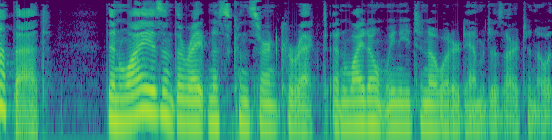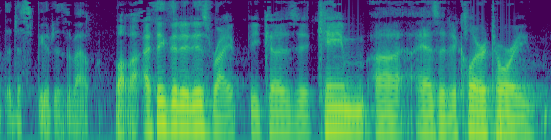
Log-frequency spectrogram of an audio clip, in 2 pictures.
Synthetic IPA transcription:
ət̪̚ðæ̰t̪̚ | ðɨ̃nwaɪɪzɨ̃nðɨɹaɪp̚nɨskʰn̩sɜ̃˞nkʰə˞ɛk̚tʰɨ̰̃nwaɪɾõʊ̃nʔ̚winid̚tʰɨnoʊwʌɾə̰˞dæ̰mɨd͡ʒɨ̰zə̰˞ɾɨno̰ʊwʌt̪̚ðɨdɨspjʉ̰ɾɨzəba̰ʊt̚wɛ̰lˠaɪθɪ̃ŋk̚ðɨɾɨɾɪzɹaɪt̚b̥ɨkʰʌzɪt̚kʰẽɪ̃mɨzɨdɨkʰl̥ɛɹɨtʰɔɹi

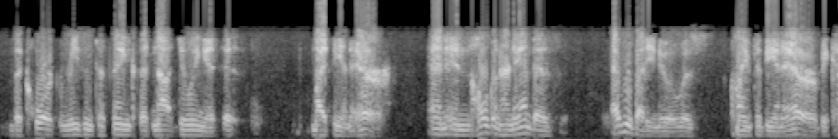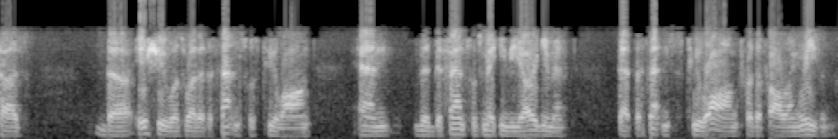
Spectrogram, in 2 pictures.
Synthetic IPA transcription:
ðɨkʰɔɹt̚ɹizn̩tʰɨθɪ̃ŋk̚ðɨtⁿnət̚d̥ʉɪ̃ŋɪɾɪt̚ | maɪt̚b̥iɨ̃nɛɹə˞ | ʔɨ̃nɪ̃nhoʊlˠɡə̃nhə˞næ̃ndɨz | ɛvɹibɑɾinjʉɨt̚wʌz̥ | kʰl̥ẽɪ̃mtʰɨbiɨ̃ñɛɹə˞bɨkʰʌz | ðiʔɪʃʉwʌzwɛðə˞ðɨsɛ̃ɾ̃ʔn̩swʌz̥tʰʉlɔ̃ŋ | ʔɨ̃n | ðɨdɨfɛ̃nswʌzmeɪkɪ̃ŋðiɑɹɡjɨmɨ̃n | ðɨt̪̚ðɨsɛ̃ɾ̃ʔn̩sɨz̥tʰʉlɔ̃ŋfə˞ðəfɑlˠoʊɪ̃ŋɹizɨ̃n̩

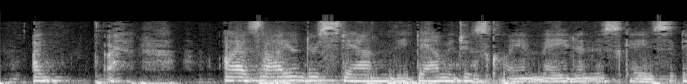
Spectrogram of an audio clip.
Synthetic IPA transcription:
ɨzaɪʌ̃ndə˞stæ̃nðɨdæmɨd͡ʒɨz̥kʰl̥ẽɪ̃mːeɪɾɨ̃nðɪskʰeɪs

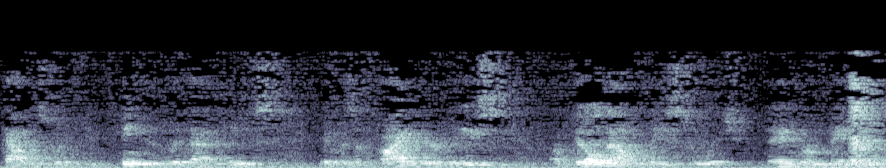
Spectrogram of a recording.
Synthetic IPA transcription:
kʰaʊəzwəɾ̥kʰɨ̃n̩tʰɪ̃nɨd̚wɨðɨtˡlis | ɨt̚wʌzəfaɪvjɪɹlis | əbɪlˠdaʊtlistʰəwɪt͡ʃ | ðeɪɹəmẽɪ̃n

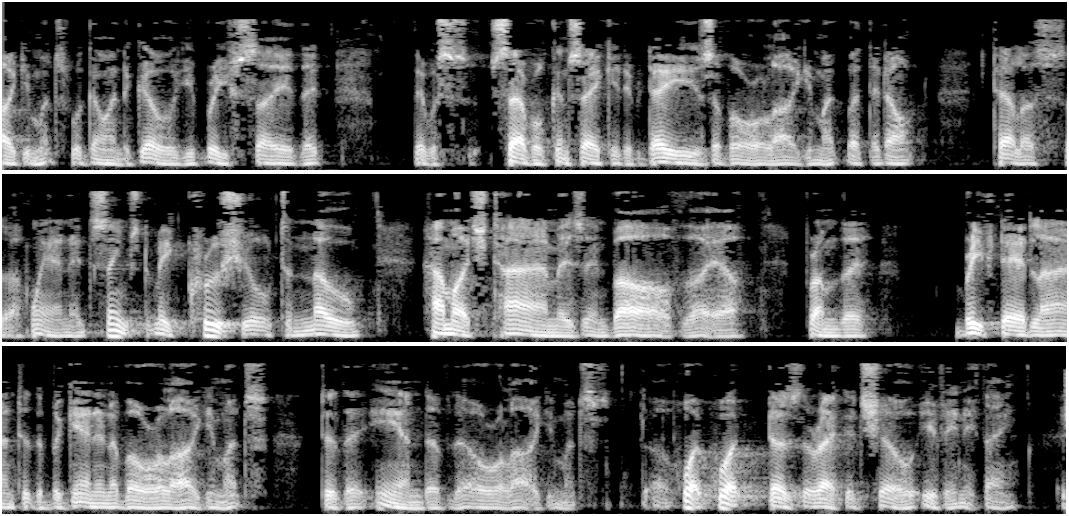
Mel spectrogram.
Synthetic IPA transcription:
ɑɹɡjɨmə̃ntswə˞ɡoʊɪ̃ŋtʰɨɡoʊjɨbɹifseɪðɨt̪̚ | ðə˞wʌz̥sɛvɹl̩ˠkʰɨ̃nsɛkjɨɾɨvdeɪzʌvɔɹl̩ˠɑɹɡjɨmə̃nb̥ʌt̪̚ðeɪdõʊ̃n | tʰɛlˠʌswɨ̃nɪtsĩmz̥tʰəmikʰɹ̥ʉʃl̩ˠtʰɨnoʊhaʊmʌt͡ʃtʰãɪ̃mɪzɪ̃ɱvɑlˠvð | fɹʌ̃mðɨ | bɹifd̥ɛdˡlãɪ̃ntʰɨðɨbɨɡɪ̃nɪ̃ŋʌvɔɹl̩ˠɑɹɡjɨmə̃nts | tʰɨðiʔɛ̃ndʌvðiɔɹl̩ˠɑ̰ɹɡjɨmə̃nts | wʌt̚wʌt̚d̥ʌzðəɹɛkə˞d̥ʃoʊʔɪfɛnḭθɪ̃ŋ

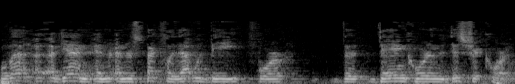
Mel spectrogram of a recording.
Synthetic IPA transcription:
wɛlˠðəɾɨɡɛ̃nɨ̃nɨ̃nɹɨspɛk̚tfl̩ˠiðəʔ̚wəd̚bifə˞ | ðɨdeɪɨ̃ŋkʰɔɹɾɨ̃nðɨdɪstɹ̥ɨkʰɔɹt̚

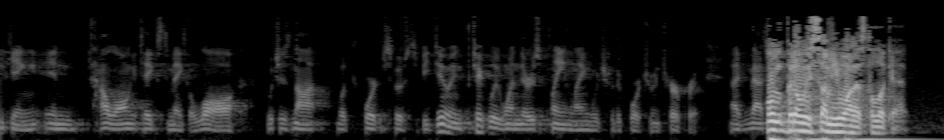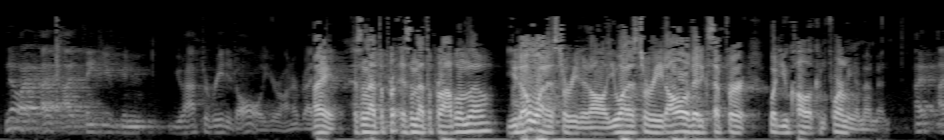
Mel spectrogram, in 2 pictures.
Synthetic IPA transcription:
ŋkɪ̃ŋɪ̃nhaʊlɔ̃ŋɨtʰeɪkstʰəmeɪkəlɔ̰ | wɨt͡ʃɨznə̰t̚wʌt̪̚ðə̥kʰɔɹɾz̥sə̥poʊz̥tʰəbidʉɪ̃ŋpʰə˞tʰɪkjl̩ˠiwə̃nðə˞ɨz̥pʰl̥ẽɪ̃nlæ̃ŋɡwɨd̥fə˞ðɨkʰɔɹtʰɨɨ̃ntʰɜ˞pɹɨt | naɪθɪ̃ŋk̚ðæõʊ̃nibʌɾõʊnlisʌ̃mjɨwɑ̃ntʌstʰəlʊkɨt̚ | noʊaɪaɪaɪθɪ̃ŋkjɨkɨ̃n | jɨhæftɨɹiɾɨɾɔlˠjə˞ɑ̰̃nə˞bʌaɪɹaɪt̚ɪzn̩ðət̪̚ðəpʰɪzn̩ðət̪̚ðəpʰɹ̥ɑblə̃mðoʊjɨɾõʊ̃nʔ̚wɑ̃ñʌstʰəɹiɾɨɾɔlˠjɨwɑ̃ɾtʌstʰəɹiɾɔlˠʌvɨɾɨksɛp̚tfə˞wʌt͡ʃɨkʰɔlˠəkʰɱfɔɹmɪ̃ŋɨmɛ̃nmɨ̃n̩t̚ | ɪ

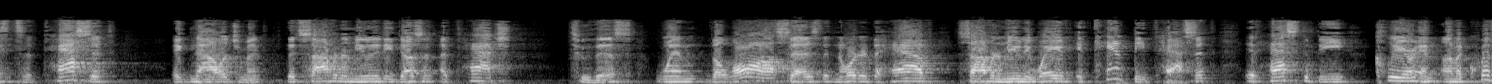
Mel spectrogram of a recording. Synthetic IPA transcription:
zɨtsɨtʰæsɨɾ | ɨk̚nɑlˠəd͡ʒmɨ̃nðɨtsɑvɹə̃nɨmjʉnɨɾidʌzɨ̃ntɨtʰæt͡ʃ | tʰɨðɪswɨ̃nðəlɔsɛzðɨɾ̃nɔɹɾə˞ɾɨɨv̥sɑvɹə̃nɨmjʉnɨɾiweɪvdɨt̚kʰæ̃nb̥itʰæ̰sɨɾ | ɨt̚hɨz̥tɨbi | kʰl̥ɪɹɨ̃nʌ̃nɨkʰw̥ɪ

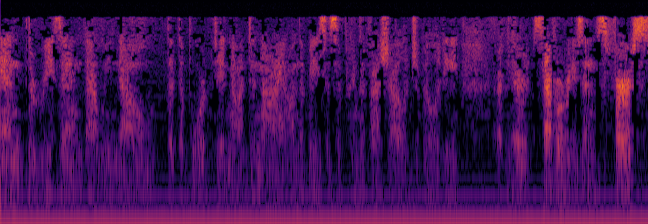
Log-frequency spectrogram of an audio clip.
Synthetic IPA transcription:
ɨ̃nðɨɹizɨ̃nðɨt̚winoʊ | ðɨt̪̚ðəbɔɹt̚d̥ɨdⁿnət̚d̥ɨnaɪə̃nðɨbeɪsɨsʌv̥pʰɹ̥ĩmɨfæ̰ʃɛ̰lˠɨd͡ʒɨbɪlˠəɾi | ðə˞ | sɛvɹl̩ˠɹizɨ̰̃nz̥fɜ˞st

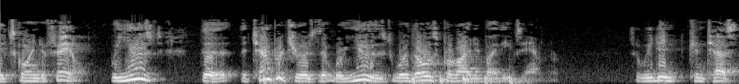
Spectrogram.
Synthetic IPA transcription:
ɨtsɡ̥oʊɪ̃ŋtʰɨfeɪlˠ | wijʉzðɨðɨtʰɛ̃mpɹɨt͡ʃə˞zðɨʔ̚wə˞jʉzd̚wə˞ðoʊz̥pʰɹ̥əvaɪɾɨd̚baɪðiɨɡzæ̰mənə˞ | soʊwidɪdⁿn̩kʰɨ̃ntʰɛs

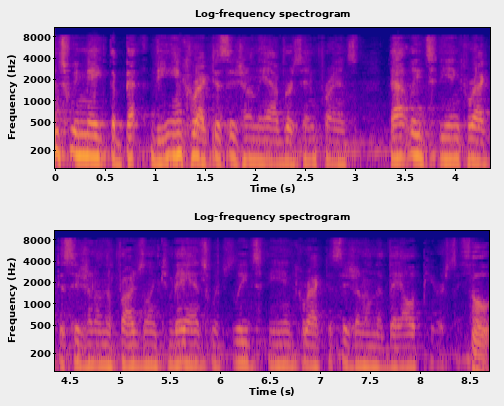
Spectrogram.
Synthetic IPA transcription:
nswimeɪk̚ðɨbðiɪ̃nkʰə˞ɛk̚d̥ɨsɪʒɨ̃nə̃nðiædvə˞sɪ̃nfɹæ̃ns | ðɨʔˡlidz̥tʰɨðiɨ̃nkʰə˞ɛk̚d̥ɨsɪʒɨ̃nə̃nðəfɹɑd͡ʒlˠə̃nkʰmbẽɪɨ̃nswɨt͡ʃlidz̥tʰɨðiɪ̃nkʰə˞ɛk̚d̥ɨsɪʒɨ̃nə̃nðɨveɪlˠpʰɪɹsɪ̃oʊ

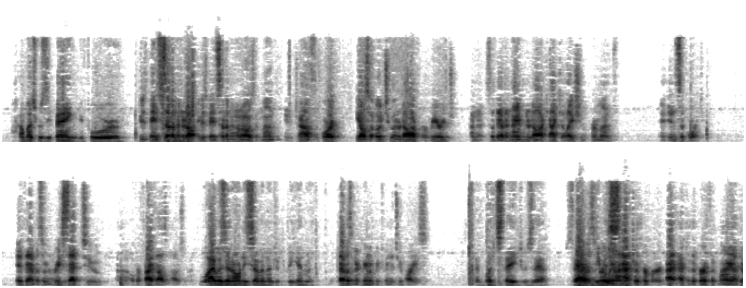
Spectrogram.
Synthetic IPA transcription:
haʊmʌt͡ʃwʌz̥ipʰeɪɪ̃ŋbɨfɔɹhiwʌz̥pʰeɪɪ̃ŋsɛṽnhʌ̃ndə˞dˠiwʌzpʰeɪɪ̃ŋsɛvnhʌ̃ndɹə˞dɔlˠə˞zɨ̃nmʌ̃nθzt͡ʃʰaɪlˠd̥səpʰɔɹt̚ | hiɔlˠsoʊʔoʊd̚tʰʉ̥uhʌ̃nə˞dɔlˠə˞fʰə˞ɹɪɹ | nsoʊðeɪɨɾɨnãɪ̃nɦʌ̃ndə˞dɔlˠə˞kʰælˠkjəleɪʃn̩pʰə˞mʌ̃nθ | ɪ̃nsɨpʰɔɹɾ | ɨðɨt̚wʌz̃n̩ɹisɛtʰɨ | o̰ʊvə˞faɪv̥θaʊzn̩d̰lˠə˞znmʌ̃nθwaɪwʌzɨɾõʊ̃nlisɛvə̃nhʌ̃ndɹəd̚tʰəbɨɡɪ̃nwɨð̥ | ðɨt̚wʌz̃n̩ɨɡɹĩmɨ̃nb̥ɨtʰw̥ĩnðɨtʰʉpʰɑɹɾḭz̥ | ɨt̚wʌtsteɪd͡ʒwʌzðɨt̚ | ðɨt̚wʌzilˠiə̃næftə˞əbæftə˞ðɨbɜ˞θʌvmaɪɨðə

